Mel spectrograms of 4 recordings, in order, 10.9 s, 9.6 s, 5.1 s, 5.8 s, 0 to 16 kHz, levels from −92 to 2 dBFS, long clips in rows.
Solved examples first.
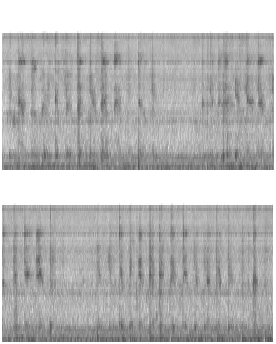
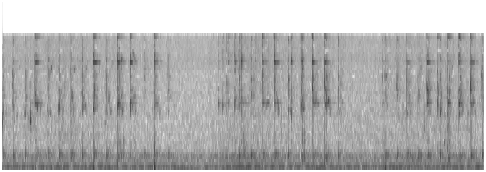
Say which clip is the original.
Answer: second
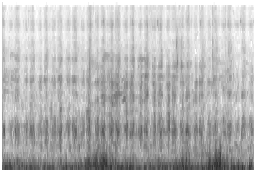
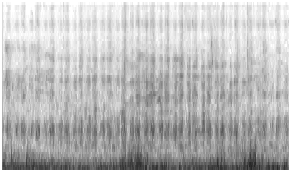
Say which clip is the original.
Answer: first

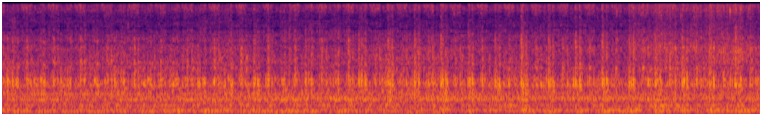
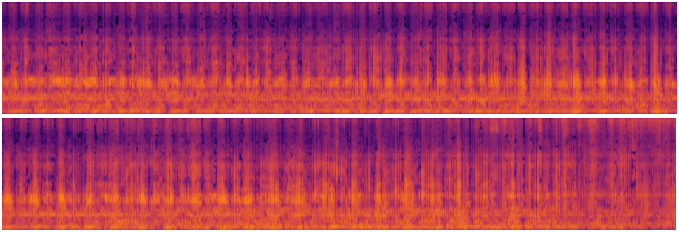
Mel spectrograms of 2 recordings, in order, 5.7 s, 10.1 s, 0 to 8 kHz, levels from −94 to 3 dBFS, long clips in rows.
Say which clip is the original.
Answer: first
